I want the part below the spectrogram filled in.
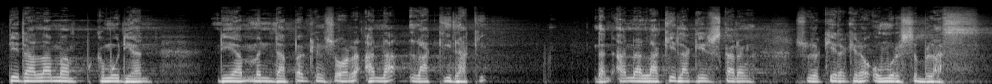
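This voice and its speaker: A man preaches a sermon woven with a personal story. His fairly high voice has a gravelly edge, and he rises sharply on his emphatic points, then slows down to let them land. The long reverb of a large hall rings after every phrase. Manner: emphatic, rising on key points, slows for weight.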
